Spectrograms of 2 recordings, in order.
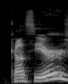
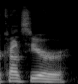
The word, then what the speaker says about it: concierge: trailer for Pokemon concierge concierge or coner coner is the g and e not you don't pronounce them coner coner whatever anyway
